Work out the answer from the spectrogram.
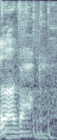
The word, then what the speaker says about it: Urwerk: I went with the Urwerk UR100V Urwerk! Urwerk, yes its how you pronounce it Yes in the in the normal language because Urwerk just in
